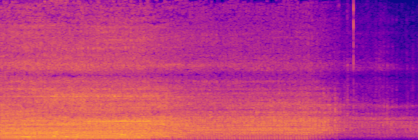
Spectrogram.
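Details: Old two-stroke brush cutter that stalled when throttled, run after removing the fuel cap's inner cover to clear the hardened, blocked vent: buzzy note holds high revs, then eases down evenly without stumbling; running steadily.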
